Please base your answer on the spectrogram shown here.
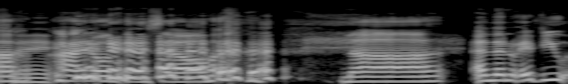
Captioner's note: both laughing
